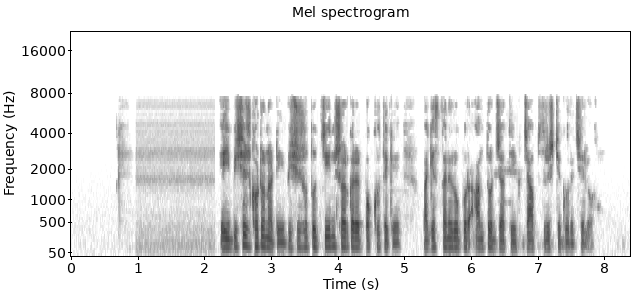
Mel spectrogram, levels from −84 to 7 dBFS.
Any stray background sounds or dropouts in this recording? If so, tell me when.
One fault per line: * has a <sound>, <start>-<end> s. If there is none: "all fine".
all fine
